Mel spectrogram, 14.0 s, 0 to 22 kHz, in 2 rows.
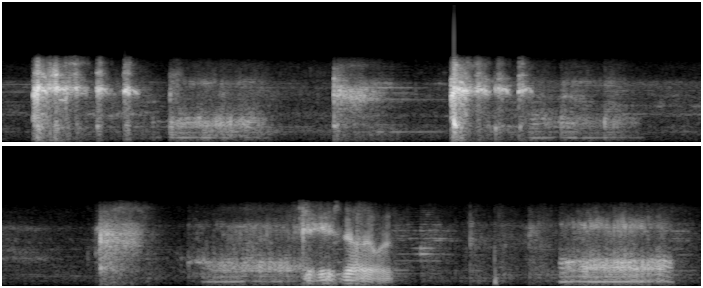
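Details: Snoring: irregular rough, rattling snores with snorting bursts and pauses, about 14 per minute, with background music and laughter.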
